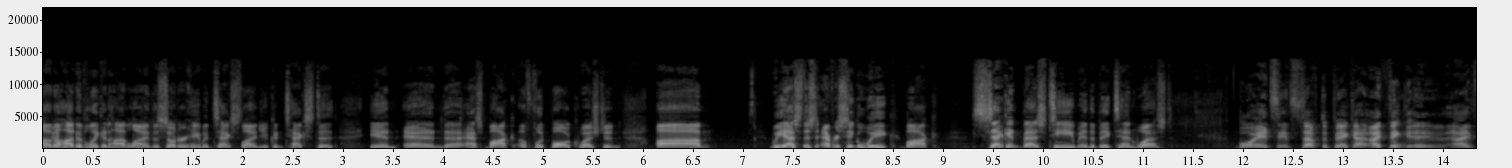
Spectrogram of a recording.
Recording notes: Tailgate Tuesday live from Chick-Fil-A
